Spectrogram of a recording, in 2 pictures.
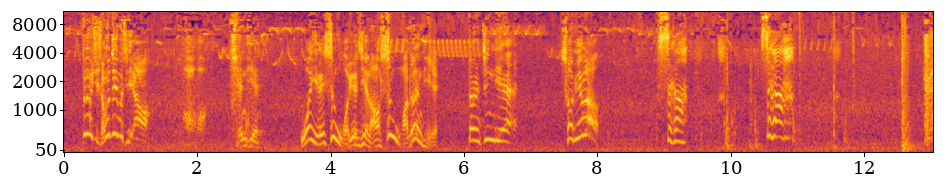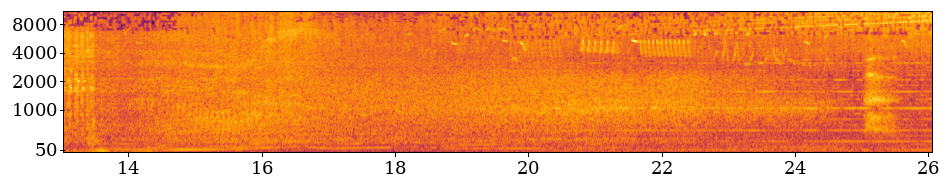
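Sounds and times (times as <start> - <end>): road noise: 0.0 - 26.0
sharp thump: 12.6 - 12.9.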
